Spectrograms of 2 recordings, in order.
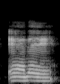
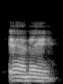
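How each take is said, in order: Both takes have the same delivery.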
